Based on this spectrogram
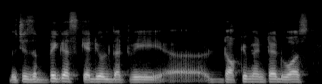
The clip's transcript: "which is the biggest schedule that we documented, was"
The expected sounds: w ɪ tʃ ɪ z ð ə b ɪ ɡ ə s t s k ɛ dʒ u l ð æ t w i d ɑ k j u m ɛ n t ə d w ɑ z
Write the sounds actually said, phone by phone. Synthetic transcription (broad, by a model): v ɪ tʃ ɪ z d ə b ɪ ɡ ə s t s k ɛ dʒ u l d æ t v i d ɑ k j u m ɛ n t ə d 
